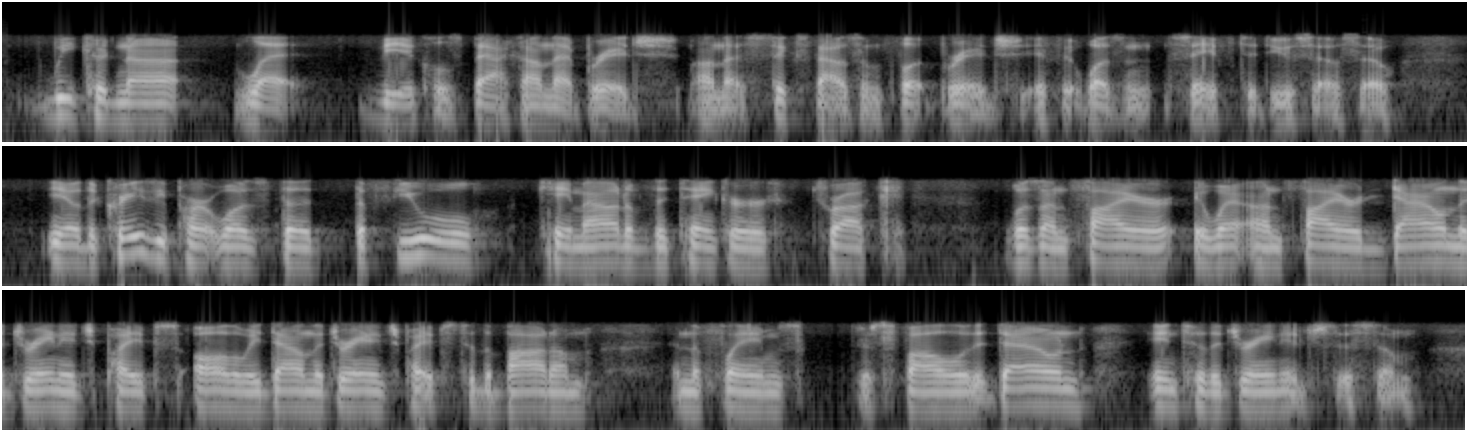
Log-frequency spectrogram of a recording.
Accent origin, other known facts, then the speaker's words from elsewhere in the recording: Torrington, Connecticut, United States; now in New Haven, United States; I am. I grew up in Torrington. I live in New Haven now.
